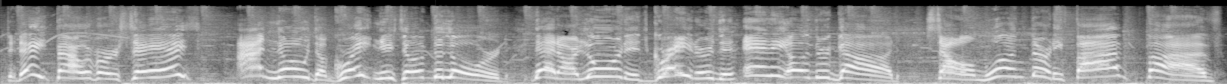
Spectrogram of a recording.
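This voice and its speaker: A performer playing a rowdy, exuberant kids' church host character with a folksy, drawn-out cheerleading delivery. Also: high voice, sing-song, soft background music, full character voice. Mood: excited. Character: rowdy, high-pitched kids' show character named Buster who loves busting stuff. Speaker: children's lesson host. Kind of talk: scripted kids' church lesson.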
